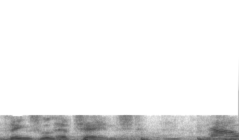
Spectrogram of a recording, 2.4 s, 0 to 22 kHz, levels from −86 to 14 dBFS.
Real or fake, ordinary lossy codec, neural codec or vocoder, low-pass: fake; AAC, 16 kbps; vocoder, 44.1 kHz, 128 mel bands, Pupu-Vocoder; 7.2 kHz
